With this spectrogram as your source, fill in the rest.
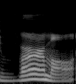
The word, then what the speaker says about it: VRML: san francisco oh no so vrml pronounced vermal is an acronym for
